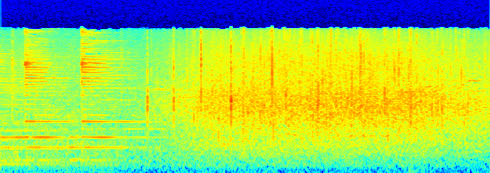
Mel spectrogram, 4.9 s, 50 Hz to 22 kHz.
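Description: Sustained plucked-string tones from Ravi Shankar's instruments being tuned at the 1971 Concert for Bangladesh give way to polite applause from the U.S. audience, which swells into a steady, even clatter of clapping.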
